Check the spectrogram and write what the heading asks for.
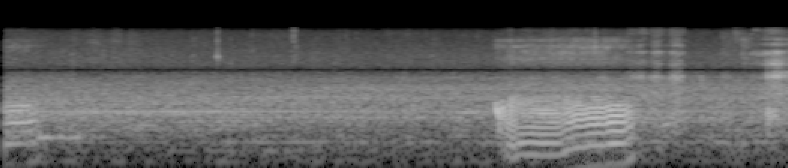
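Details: Snoring from a female dog deeply asleep during a five-hour nap after a long morning walk: steady background hum, then one buzzing, whiny snore lasting about a second.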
